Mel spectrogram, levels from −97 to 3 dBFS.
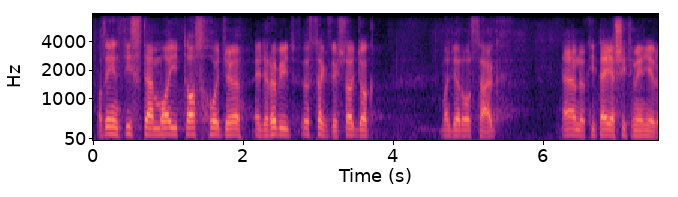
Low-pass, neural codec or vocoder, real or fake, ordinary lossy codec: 7.2 kHz; codec, 16 kHz, 0.8 kbps, ZipCodec; fake; MP3, 64 kbps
